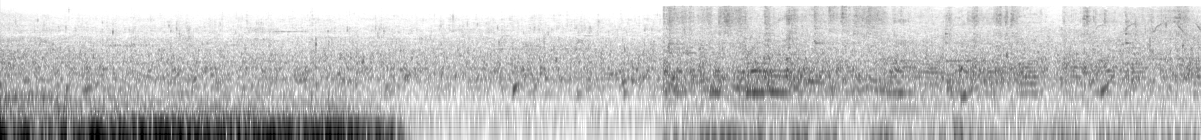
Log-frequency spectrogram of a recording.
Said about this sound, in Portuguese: Quer dizer, estes mosquitos eram dispensáveis. Ah, mas que chatice! É por cima, acho que não trouxe repelente.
